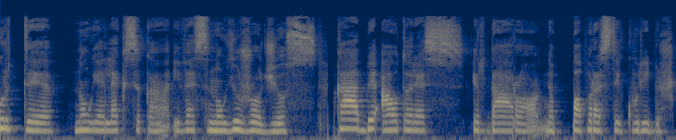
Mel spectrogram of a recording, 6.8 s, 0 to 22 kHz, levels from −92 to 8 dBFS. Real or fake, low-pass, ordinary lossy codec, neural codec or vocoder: fake; 14.4 kHz; MP3, 64 kbps; vocoder, 48 kHz, 128 mel bands, Vocos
